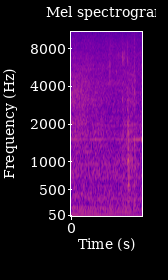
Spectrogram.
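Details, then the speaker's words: Ford Thunderbird with small V8 at dealer auction walk-around: steady, even low hum with no knocks, misses or squeals; smooth, healthy idle. "she's running like a top man she sounds really really good"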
